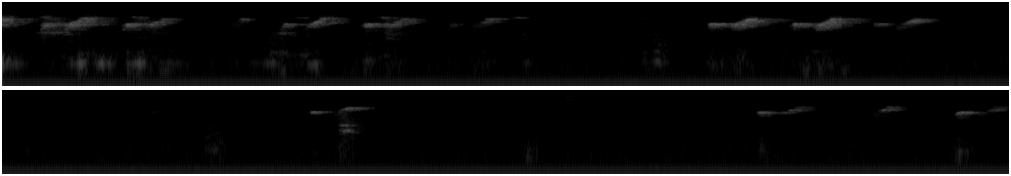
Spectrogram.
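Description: Near silence with faint bird chirping: short high chirps that come in small quick groups, separated by pauses of a second or more.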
